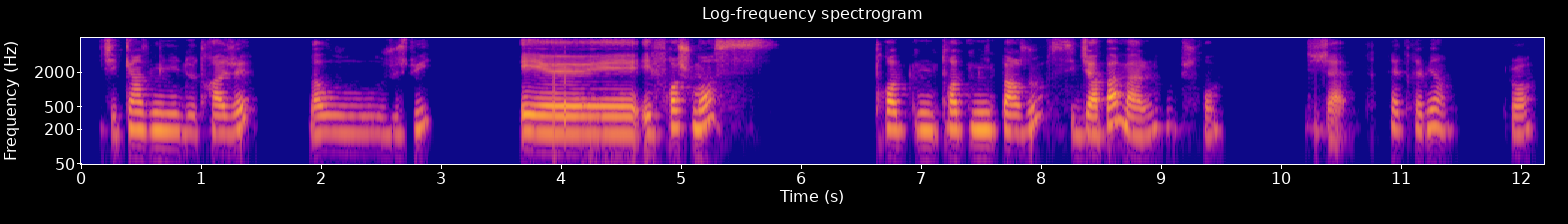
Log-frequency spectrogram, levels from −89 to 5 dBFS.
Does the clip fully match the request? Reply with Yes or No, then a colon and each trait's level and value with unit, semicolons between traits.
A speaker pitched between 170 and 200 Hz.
Yes: medium, 185 Hz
